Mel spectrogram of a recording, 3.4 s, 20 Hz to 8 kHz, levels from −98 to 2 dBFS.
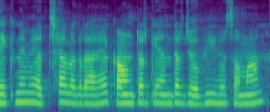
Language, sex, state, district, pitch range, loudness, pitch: Hindi, female, Haryana, Rohtak, 190-200 Hz, -21 LUFS, 195 Hz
